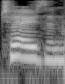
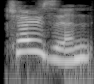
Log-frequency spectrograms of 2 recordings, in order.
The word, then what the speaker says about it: Chosin: in the Korean War chosen is the Japanese pronunciation of the Korean name of Chang Jin the UN forces relied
